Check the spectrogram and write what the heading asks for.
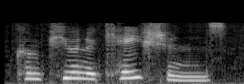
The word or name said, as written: compunications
